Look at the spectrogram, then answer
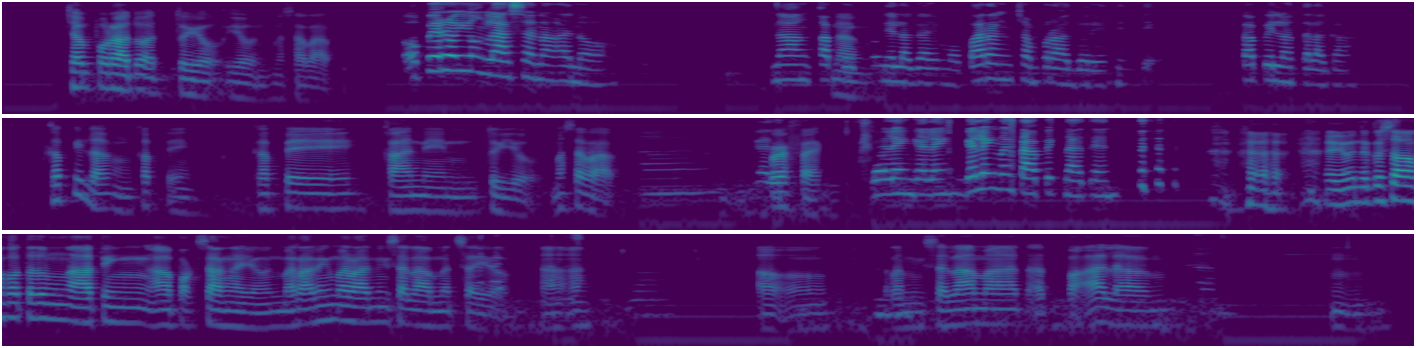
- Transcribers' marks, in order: distorted speech; static; mechanical hum; scoff; tapping; chuckle; "oo" said as "aa"; unintelligible speech; other noise
- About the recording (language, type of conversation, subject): Filipino, unstructured, Alin ang mas gusto mo at bakit: kape o tsaa?
- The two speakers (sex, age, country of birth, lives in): female, 25-29, Philippines, Philippines; male, 45-49, Philippines, Philippines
